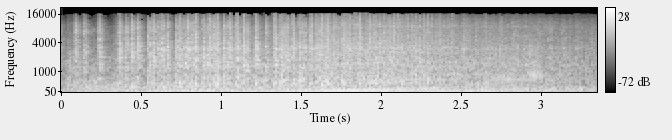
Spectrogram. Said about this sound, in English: But here we go on the Key West float plane, as though a water landing would be a happy ending. Which this one does turn out to be.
